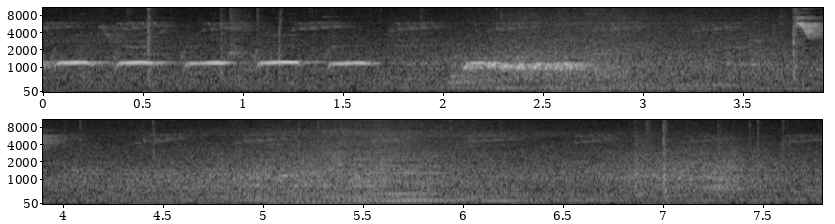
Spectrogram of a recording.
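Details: Zebra dove (perkutut punden) singing on the slopes of Mount Slamet, Banyumas: a run of short, evenly spaced mid-pitched cooing notes, then one longer drawn-out coo, over a steady background hiss with a faint distant chirp.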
